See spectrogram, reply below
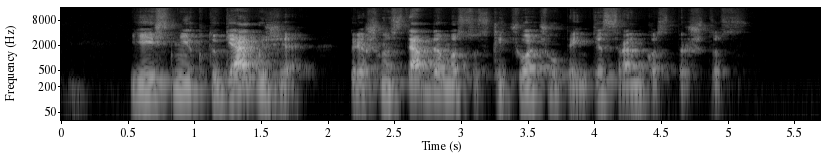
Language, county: Lithuanian, Panevėžys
